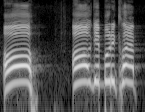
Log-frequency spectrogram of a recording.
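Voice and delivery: loud, high-pitched crowing; triumphant shout. Real, not acted. Gamer crowing over a downed enemy, triumphant shout. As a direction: yell it out over the kill.

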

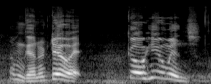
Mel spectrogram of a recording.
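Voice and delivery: loud, pumped-up cheer; rallying shout. Acted.

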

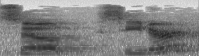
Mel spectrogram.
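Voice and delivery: ordinary delivery

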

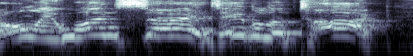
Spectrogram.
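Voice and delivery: mock the congressman in a high, whiny voice. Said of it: "This dude's up there going".

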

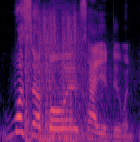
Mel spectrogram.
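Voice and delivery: high cheeky hello; mock greeting. Greeting enemies mockingly.

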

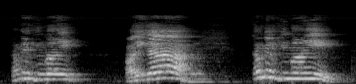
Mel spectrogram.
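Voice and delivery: mock military call-out. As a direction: bark 상병 김광희 like a private reporting in. Drilling a junior to self-report.

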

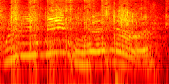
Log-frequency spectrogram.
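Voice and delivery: very high-pitched, incredulous yelp; exasperated yell. Real, not acted. Player answering a clueless teammate, high exasperated yell. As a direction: fire back in disbelief, pitch way up.

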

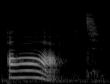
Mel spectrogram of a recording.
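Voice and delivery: oft said slowly with an open "aw" vowel, like "awft"; sounding out oft. Shown as a demonstration. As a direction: stretch the vowel of oft so the kids hear "aw". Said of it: "if you listen carefully, you will hear the aw sound".

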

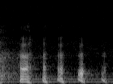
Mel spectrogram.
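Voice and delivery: low-level chuckle; soft laugh. Real, not acted. Preacher spent at sermon's end, soft chuckle. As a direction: chuckle softly to yourself.

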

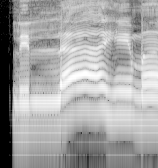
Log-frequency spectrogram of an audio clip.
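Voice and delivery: লিল্লাহি মা with মা held one beat; slow recited লিল্লাহি মা, stretching মা; drawn-out মা; one-alif stretch. Shown as a demonstration. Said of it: "মা এক আলিফ টান".

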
